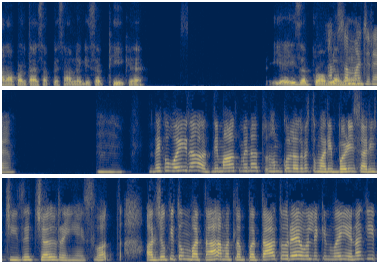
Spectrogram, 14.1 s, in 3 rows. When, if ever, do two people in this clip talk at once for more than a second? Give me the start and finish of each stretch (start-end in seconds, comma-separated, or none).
none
